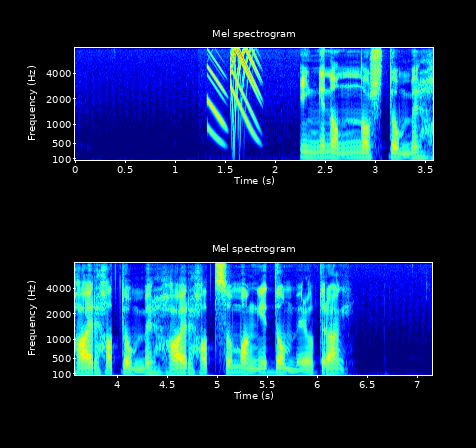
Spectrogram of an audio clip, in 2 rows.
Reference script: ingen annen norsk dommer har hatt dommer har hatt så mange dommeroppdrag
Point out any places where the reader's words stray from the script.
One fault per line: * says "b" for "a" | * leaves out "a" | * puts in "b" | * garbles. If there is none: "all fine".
all fine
